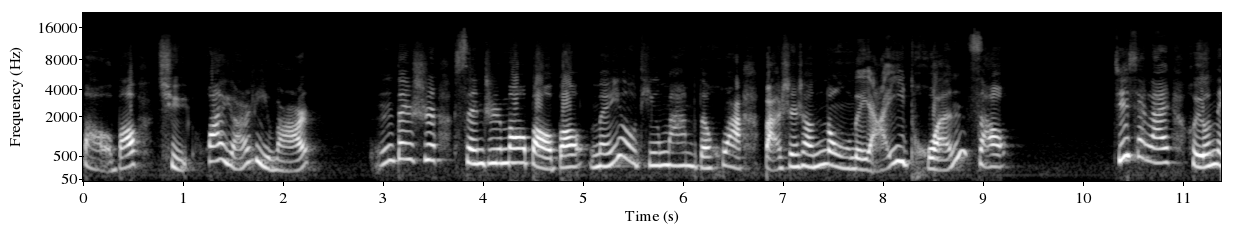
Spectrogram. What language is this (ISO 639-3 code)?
zho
